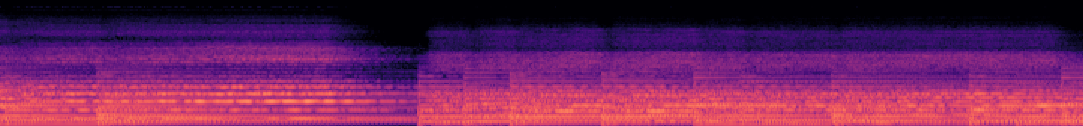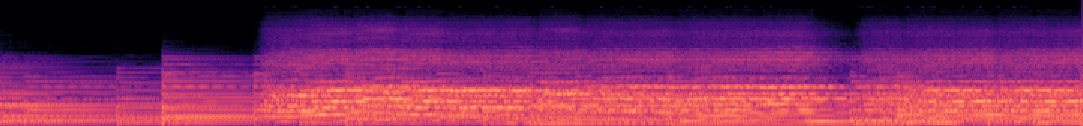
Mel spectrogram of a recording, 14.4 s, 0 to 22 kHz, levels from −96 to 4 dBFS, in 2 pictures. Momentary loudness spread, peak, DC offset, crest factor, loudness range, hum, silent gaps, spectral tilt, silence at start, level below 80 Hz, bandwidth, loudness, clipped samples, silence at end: 10 LU; -6 dBFS; under 0.1%; 16 dB; 7 LU; none; none; -7.5 dB/octave; 0 s; -50 dBFS; 11.5 kHz; -22 LUFS; under 0.1%; 0 s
